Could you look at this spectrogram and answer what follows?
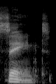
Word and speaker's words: Taint9: So Taint9 is excited. He says, I'll be there. I can't wait. P.S. My name is pronounced Saint. It just has an X.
